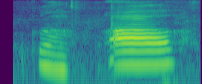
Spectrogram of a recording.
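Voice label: "zao can" Chinese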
